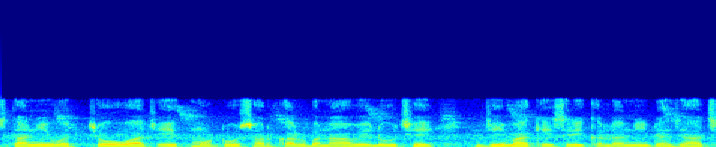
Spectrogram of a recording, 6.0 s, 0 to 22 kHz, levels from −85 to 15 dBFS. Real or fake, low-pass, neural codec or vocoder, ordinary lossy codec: real; 7.2 kHz; none; none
